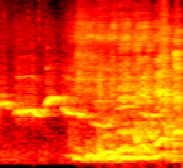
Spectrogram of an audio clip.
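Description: A person whistles a brief, wavering tune for under a second before louder voices and background chatter take over.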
